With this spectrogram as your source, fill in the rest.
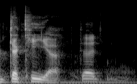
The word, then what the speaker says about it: Dacia: Or Dacia. Dacia. I think it's pronounced Dacia.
